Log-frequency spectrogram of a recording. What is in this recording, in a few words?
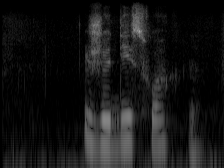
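"décevoir", French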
